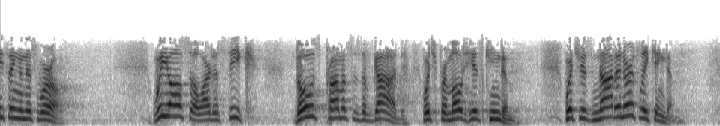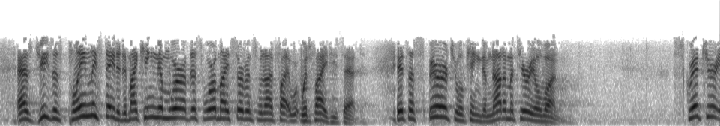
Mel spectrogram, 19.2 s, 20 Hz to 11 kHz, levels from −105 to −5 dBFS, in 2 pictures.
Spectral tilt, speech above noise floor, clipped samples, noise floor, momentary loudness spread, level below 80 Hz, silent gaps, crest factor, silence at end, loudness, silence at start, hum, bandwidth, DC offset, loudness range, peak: -11 dB/octave; 38 dB; under 0.1%; -60 dBFS; 10 LU; -68 dBFS; none; 16 dB; 0 s; -22 LUFS; 0 s; none; 4.1 kHz; under 0.1%; 4 LU; -6 dBFS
